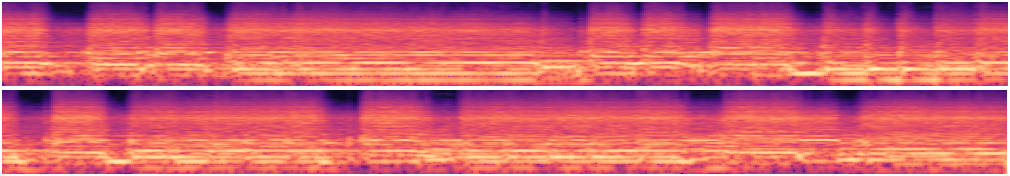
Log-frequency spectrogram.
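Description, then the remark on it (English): Crunchy, fuzz-distorted electric guitar chords played on the treble pickup ring out loud, strummed in a loose rhythm with a wash of reverb from a Ghost Echo pedal trailing each hit. No one speaks. “So if you're hearing reverb, that's all from the Ghost Echo.”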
